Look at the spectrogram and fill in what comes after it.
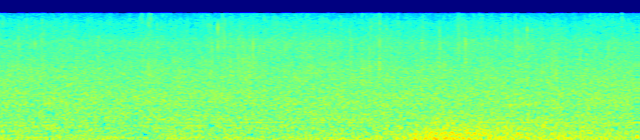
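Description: Steady rain falling, with a low rumble of thunder swelling about four seconds in.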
